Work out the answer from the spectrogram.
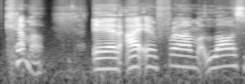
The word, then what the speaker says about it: Qimmah: Well, my name is Qimmah, and I pronounce it Qimmah, although the correct pronunciation for my name is Qimmah as well.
